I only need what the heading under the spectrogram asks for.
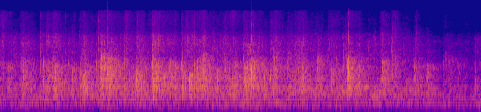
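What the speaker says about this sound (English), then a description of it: "Clap hands for him." A class of students claps for a classmate, a steady burst of dense applause from many hands in a room lasting several seconds without pause.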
